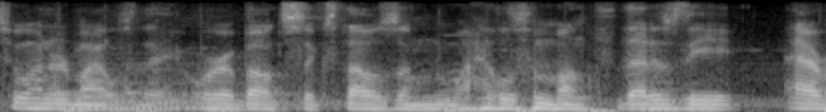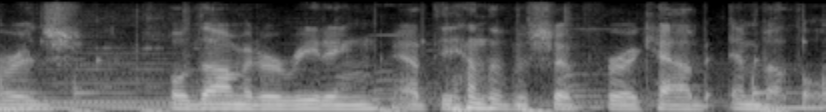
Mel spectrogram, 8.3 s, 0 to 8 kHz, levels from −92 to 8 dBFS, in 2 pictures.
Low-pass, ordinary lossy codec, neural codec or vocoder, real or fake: 7.2 kHz; AAC, 48 kbps; none; real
